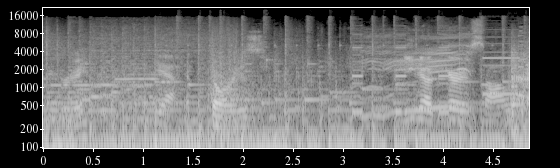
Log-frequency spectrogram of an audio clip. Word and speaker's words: Kurosawa: You know Kurosawa? Pronounce his name again, please. Kurosawa.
